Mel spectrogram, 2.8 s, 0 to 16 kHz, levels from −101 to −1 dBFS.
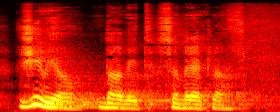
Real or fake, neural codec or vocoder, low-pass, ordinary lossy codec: real; none; 14.4 kHz; AAC, 48 kbps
